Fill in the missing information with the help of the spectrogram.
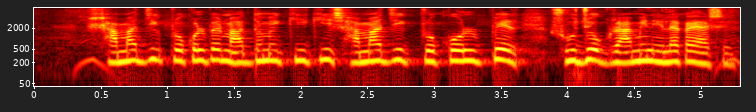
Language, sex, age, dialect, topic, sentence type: Bengali, female, 25-30, Rajbangshi, banking, question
